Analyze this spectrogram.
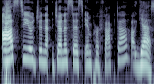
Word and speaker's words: osteogenesis imperfecta: Osteogenesis imperfecta?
